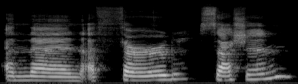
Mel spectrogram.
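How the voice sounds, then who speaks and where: A woman in her late thirties co-hosts a podcast, chatting casually and upbeat, laughing a lot. Her voice is mid-range and she speaks very slowly.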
